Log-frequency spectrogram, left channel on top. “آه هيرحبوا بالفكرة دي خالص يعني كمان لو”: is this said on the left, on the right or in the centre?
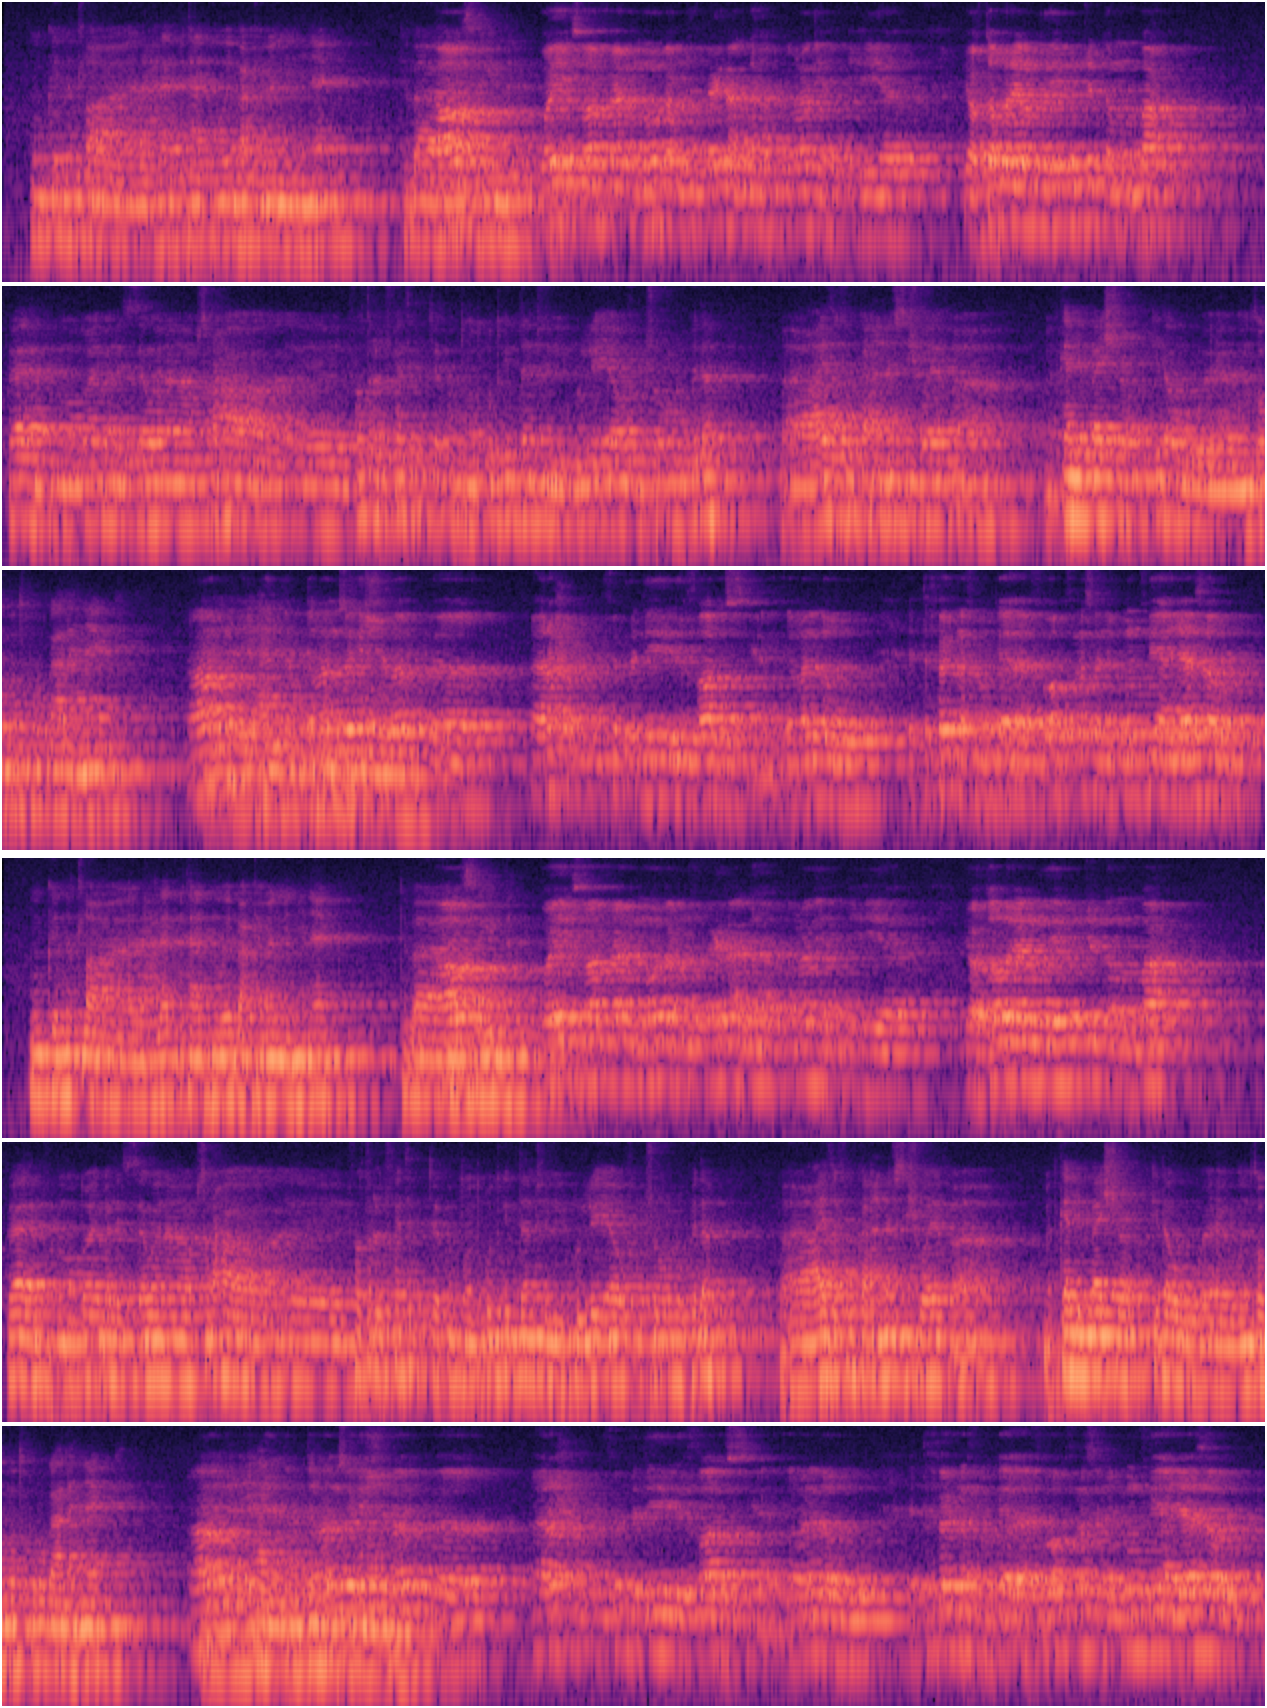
Left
